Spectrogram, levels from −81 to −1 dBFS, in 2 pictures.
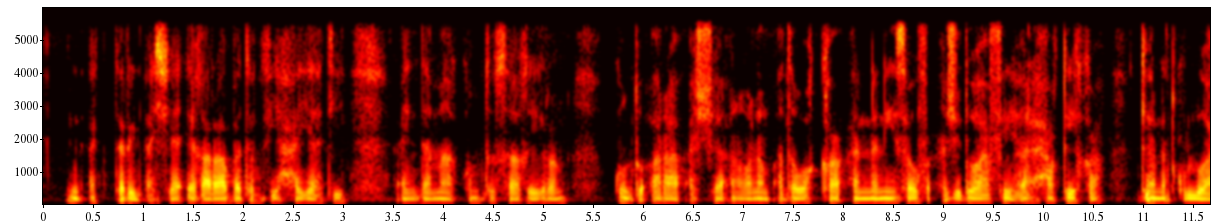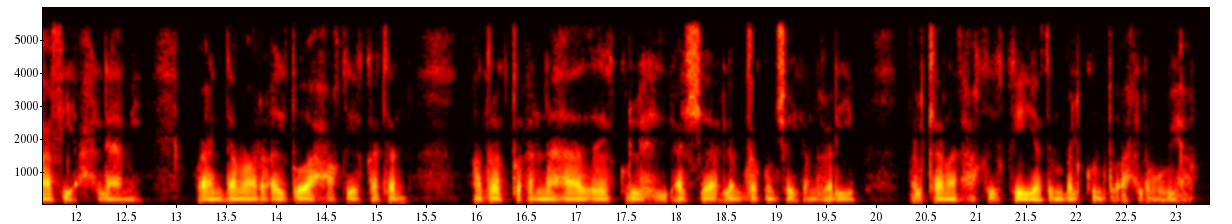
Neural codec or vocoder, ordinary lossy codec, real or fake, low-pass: none; none; real; 5.4 kHz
